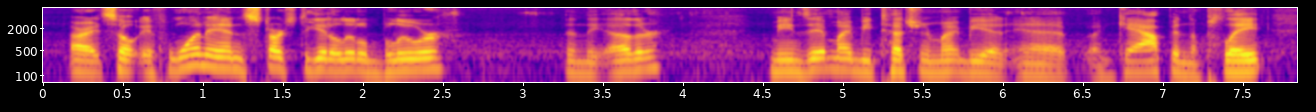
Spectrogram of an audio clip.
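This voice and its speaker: A man talks at a moderate pace with a medium pitch and ordinary pitch variation, in an unremarkable speaking voice. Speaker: gunsmith instructor. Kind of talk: tutorial. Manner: casual.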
